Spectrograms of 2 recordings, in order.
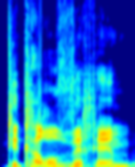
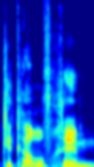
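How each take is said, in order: First: A short vowel follows the v sound. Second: The v runs straight into the next consonant. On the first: The speaker calls it wrong. "not kekarovvechem" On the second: The speaker calls it right. "You just say the v without getting stuck on it"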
